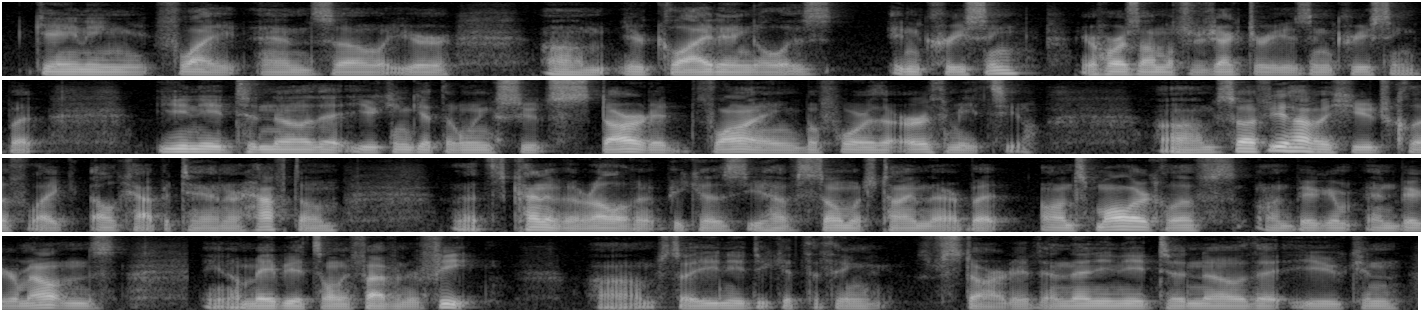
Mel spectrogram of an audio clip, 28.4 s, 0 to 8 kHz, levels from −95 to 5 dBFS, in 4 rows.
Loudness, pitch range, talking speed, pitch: -31 LUFS, 90-100 Hz, 195 wpm, 95 Hz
